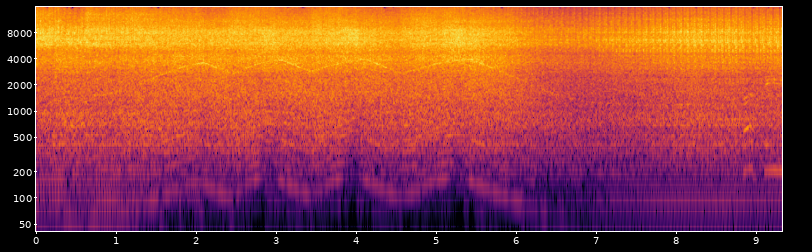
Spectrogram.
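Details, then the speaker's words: Used air-cooled VW engine on a stand, very cold start in cold, humid weather after 8 years sitting: loud clattery idle hunting up and down about once a second, no smoke; intake manifold iced up, carburetor faulty, heat risers possibly plugged. "yeah this uh intake manifold here is completely iced up so uh definitely that carb isn't quite right"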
